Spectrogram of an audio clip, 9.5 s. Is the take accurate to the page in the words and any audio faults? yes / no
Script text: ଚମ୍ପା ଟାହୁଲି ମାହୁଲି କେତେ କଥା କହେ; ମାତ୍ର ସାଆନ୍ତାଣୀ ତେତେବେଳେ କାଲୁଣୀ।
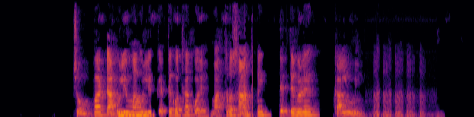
no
